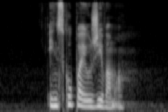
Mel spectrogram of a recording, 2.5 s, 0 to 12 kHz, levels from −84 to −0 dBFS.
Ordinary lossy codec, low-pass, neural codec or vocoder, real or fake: none; 10.8 kHz; none; real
